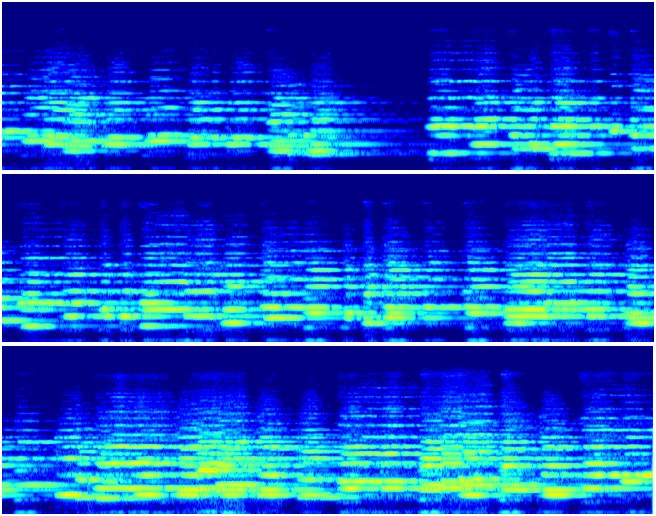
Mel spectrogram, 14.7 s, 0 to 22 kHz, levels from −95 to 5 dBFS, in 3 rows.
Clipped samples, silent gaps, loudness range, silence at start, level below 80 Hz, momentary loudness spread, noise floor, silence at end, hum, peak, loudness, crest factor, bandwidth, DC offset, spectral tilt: under 0.1%; none; 9 LU; 0 s; -72 dBFS; 11 LU; -65 dBFS; 0 s; none; -20 dBFS; -37 LUFS; 18 dB; 12.5 kHz; under 0.1%; -2 dB/octave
